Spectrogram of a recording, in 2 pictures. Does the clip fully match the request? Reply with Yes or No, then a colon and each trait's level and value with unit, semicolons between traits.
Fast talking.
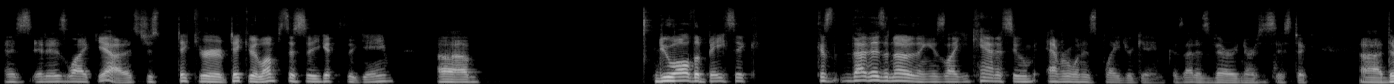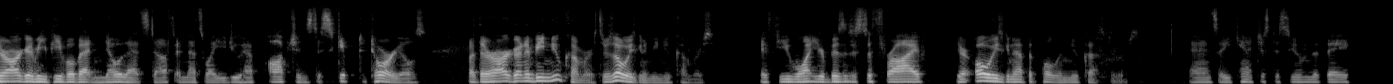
Yes: fast, 225 wpm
